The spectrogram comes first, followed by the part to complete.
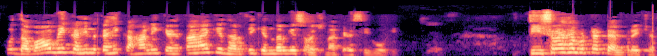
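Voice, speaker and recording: A man's voice: sits high, low-quality recording. A man teaching in a coaching class, lecturing students sternly and calling them "beta" as he explains.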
